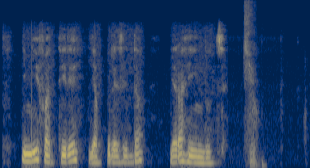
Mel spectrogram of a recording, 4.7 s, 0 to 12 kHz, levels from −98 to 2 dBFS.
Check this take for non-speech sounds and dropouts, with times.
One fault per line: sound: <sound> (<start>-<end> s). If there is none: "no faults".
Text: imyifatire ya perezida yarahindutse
sound: sneeze (3.6-4.0 s)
